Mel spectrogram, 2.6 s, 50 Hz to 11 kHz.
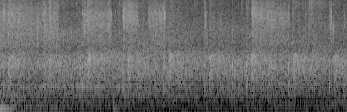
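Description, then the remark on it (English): A church audience claps together in sustained, dense applause, celebrating the church's 4-year anniversary, many hands producing a steady crackling wash that holds level for a few seconds with no voices standing out. “Today we're celebrating, and we can maybe clap for this.”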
